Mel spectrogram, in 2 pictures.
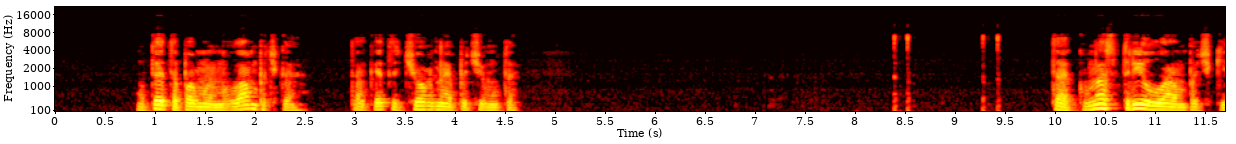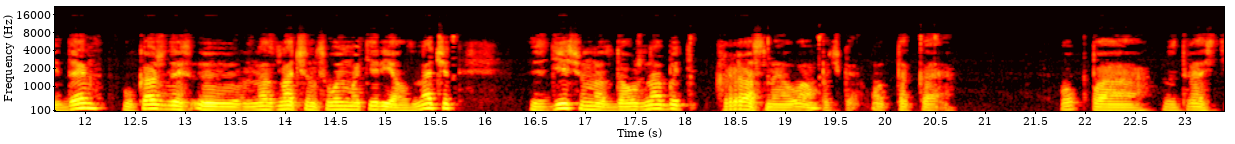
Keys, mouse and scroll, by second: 8.3 click, 9.2 click, 15.4 click, 21.7 scroll down 4, 23.1 scroll up 3.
